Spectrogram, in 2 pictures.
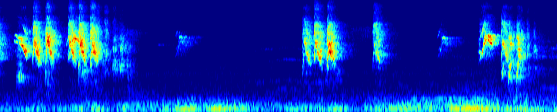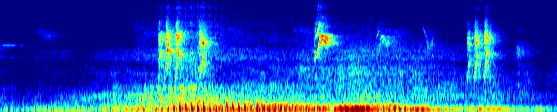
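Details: House sparrows near a village house in Jamnagar chirp in quick, scratchy clusters at the start, with scattered notes later, while a steady low rumble builds and swells through the second half.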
